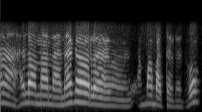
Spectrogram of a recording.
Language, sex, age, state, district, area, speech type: Kannada, female, 60+, Karnataka, Mandya, rural, conversation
